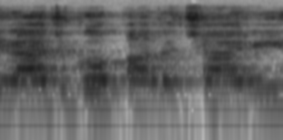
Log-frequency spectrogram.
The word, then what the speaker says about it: Rajagopalachari: Uh Shri C It Go- Gopi, can you can you unmute and pronounce that for us. See uh Rajagopal. Yeah, it's uh C. Rajagopalachari who was a senior statesman in India.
